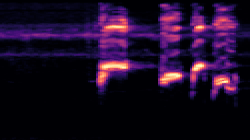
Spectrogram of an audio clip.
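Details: Red-whiskered bulbul, bulbul (เบิ้ล) style, used to stimulate singing in other birds: a single brief phrase of four clear whistled notes, the first held slightly longer, the last sliding downward.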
